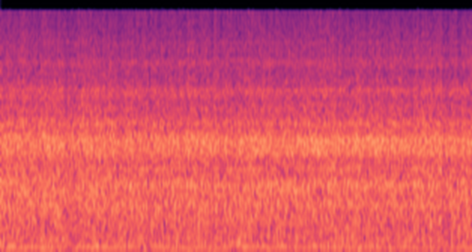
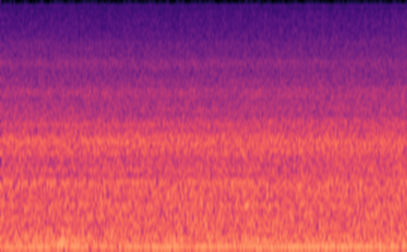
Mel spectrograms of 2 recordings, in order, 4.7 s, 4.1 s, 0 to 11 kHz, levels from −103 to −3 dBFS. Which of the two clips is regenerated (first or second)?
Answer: first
